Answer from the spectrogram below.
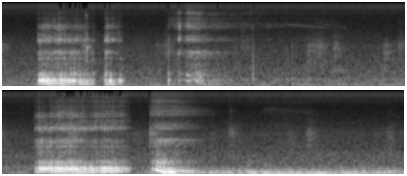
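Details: Two loud rattling snores a few seconds apart with soft snuffling breaths between, from a sleeping Staffordshire bull terrier recovering from anaesthetic; snoring.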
